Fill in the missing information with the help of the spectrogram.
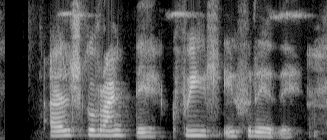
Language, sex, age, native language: Icelandic, female, 7, Icelandic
